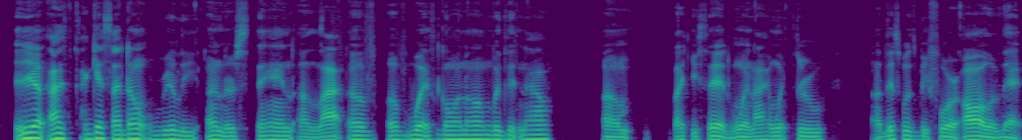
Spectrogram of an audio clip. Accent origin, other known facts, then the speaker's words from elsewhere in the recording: Orlando, Florida, United States; I was born in Orlando, Florida.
